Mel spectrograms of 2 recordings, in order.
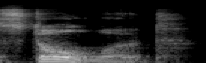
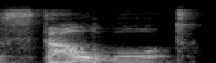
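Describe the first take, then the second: First: "stalwart" with a rounded first vowel; "stalwart" opening like "stall"; corrected pronunciation. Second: "stalwart" with a short a, as in "pal"; slow, mock-puzzled "stalwart", first syllable like "stal"; mimicked mispronunciation. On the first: Shown as a demonstration. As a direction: say "stalwart" as STOL-wart, correcting someone. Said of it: "You mean a stalwart?". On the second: Mocks co-host's pronunciation of stalwart.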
